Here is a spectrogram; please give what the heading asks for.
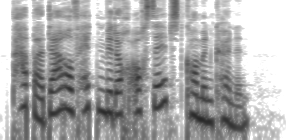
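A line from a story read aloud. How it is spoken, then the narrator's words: Calling out. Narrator (German): Daniel entziffert die Worte und ruft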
